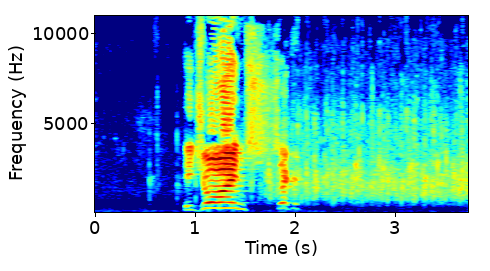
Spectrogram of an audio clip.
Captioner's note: applause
